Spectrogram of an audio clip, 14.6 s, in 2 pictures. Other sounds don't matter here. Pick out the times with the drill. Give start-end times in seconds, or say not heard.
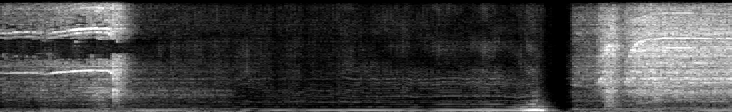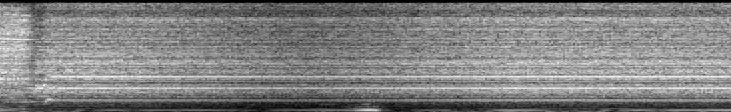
0.0-2.4, 5.7-14.5.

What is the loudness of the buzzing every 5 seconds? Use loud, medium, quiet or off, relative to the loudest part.
medium, loud, medium.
